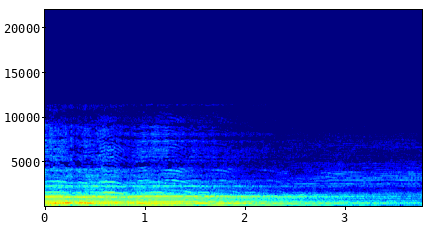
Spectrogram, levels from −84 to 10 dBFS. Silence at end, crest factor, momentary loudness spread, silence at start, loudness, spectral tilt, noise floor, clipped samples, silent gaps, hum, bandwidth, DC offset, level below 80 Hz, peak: 0 s; 16 dB; 22 LU; 0 s; -25 LUFS; -6.5 dB/octave; -45 dBFS; under 0.1%; none; none; 9.6 kHz; under 0.1%; -82 dBFS; -10 dBFS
